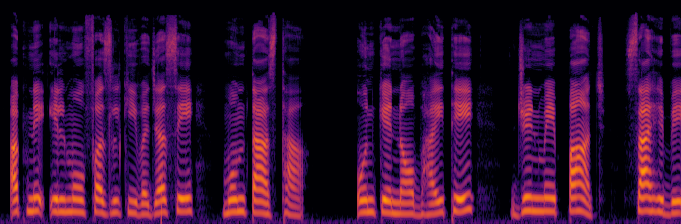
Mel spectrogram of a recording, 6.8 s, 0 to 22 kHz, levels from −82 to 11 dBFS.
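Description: At 1.61 s, between "علم وفضل کی" and "سے ممتاز تھا ان", DAB burbling: residual bit errors, a fraction of a percent, corrupt sub-band samples, giving brief blips of noise.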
